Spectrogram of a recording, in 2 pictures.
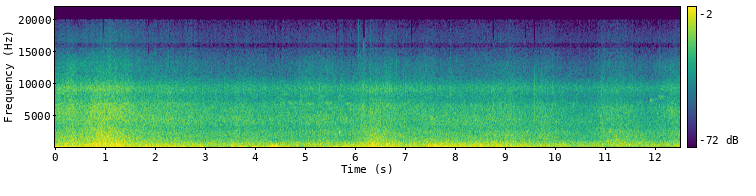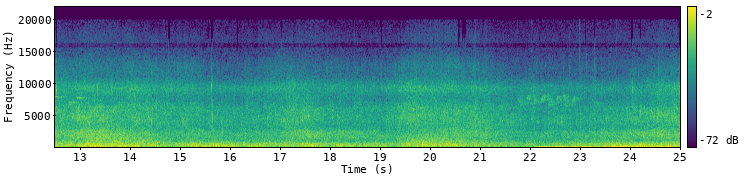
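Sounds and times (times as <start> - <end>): wind rumble on microphone: 0.0 - 11.3, 21.5 - 25.0
waves breaking on beach: 0.0 - 21.9, 23.2 - 25.0.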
